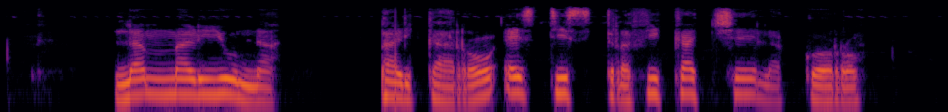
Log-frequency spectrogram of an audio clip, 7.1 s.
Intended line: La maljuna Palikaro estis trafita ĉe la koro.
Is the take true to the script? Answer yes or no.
yes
